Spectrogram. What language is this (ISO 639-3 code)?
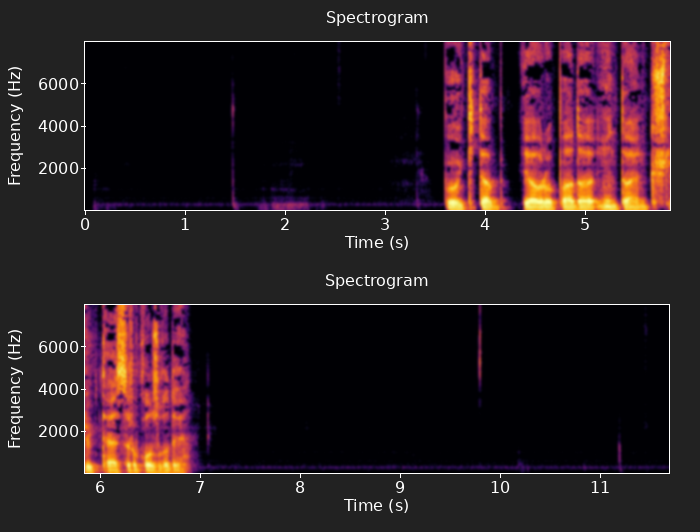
uig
